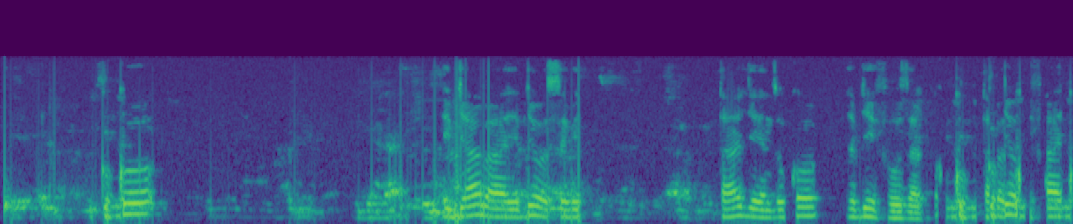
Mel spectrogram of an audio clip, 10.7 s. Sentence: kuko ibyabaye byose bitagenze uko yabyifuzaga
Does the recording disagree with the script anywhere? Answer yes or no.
yes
